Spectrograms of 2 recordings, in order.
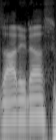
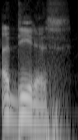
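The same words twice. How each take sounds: First: It is said the European way. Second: It is said the American way. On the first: "that's how they pronounce it in Europe" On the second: "We say Adidas"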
